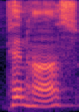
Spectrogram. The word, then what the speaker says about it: Pinhas: 25 an individual um whose name is Pinhas or we may pronounce it as Phineas and we're told in Numbers chapter 25:7 that he is a son of Eleazar.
